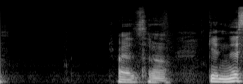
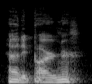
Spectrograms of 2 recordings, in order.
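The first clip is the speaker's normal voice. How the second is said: put-on Southern cowboy accent. Viewer asked for cowboy accent, light Southern greeting. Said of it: "it's not partner with the hard T".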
